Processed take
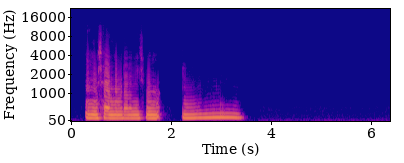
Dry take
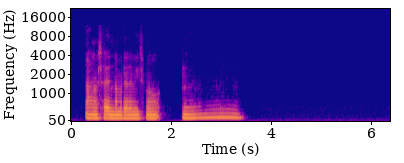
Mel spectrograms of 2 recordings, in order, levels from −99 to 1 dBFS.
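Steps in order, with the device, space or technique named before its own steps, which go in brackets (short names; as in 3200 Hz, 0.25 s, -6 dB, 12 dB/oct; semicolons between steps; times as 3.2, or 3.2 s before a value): overdriven rotary cabinet (tube stage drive 27 dB, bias 0.25; rotary speaker horn 1 Hz)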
